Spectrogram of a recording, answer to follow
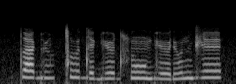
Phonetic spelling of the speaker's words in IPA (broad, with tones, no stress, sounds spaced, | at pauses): t̪ æ˧ ɡ y˨ ʎ ǀ ɯ˧ d e˨ ɡʲ øː˧ d s ũː˧ ɡʲ øː˨ ɾʲ u˧ n d͡ʒ e˦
